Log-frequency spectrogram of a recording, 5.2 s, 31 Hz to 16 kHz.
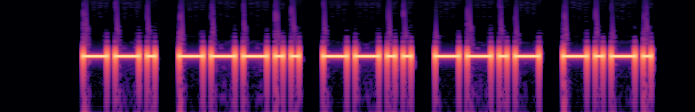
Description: Morse code, heard as a keyed tone, about 21 wpm, 700 Hz. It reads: G8ZQC
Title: DXCC-100 Call Signs - 5 Characters - Repeated 3x - 20wpm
